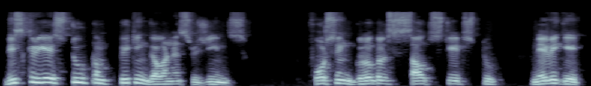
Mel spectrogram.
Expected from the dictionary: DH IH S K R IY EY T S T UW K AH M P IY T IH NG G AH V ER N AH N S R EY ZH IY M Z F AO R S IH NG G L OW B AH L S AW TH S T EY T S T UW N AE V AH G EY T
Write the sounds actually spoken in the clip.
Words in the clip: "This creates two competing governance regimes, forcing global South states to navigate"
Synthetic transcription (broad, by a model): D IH S K R IY EY T S T UW K AH M P IY T IH NG G AH V ER N AH N S R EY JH IY M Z F AO R S IH NG G L OW B AH L S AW T S T EY T S T UW N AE V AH G EY T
